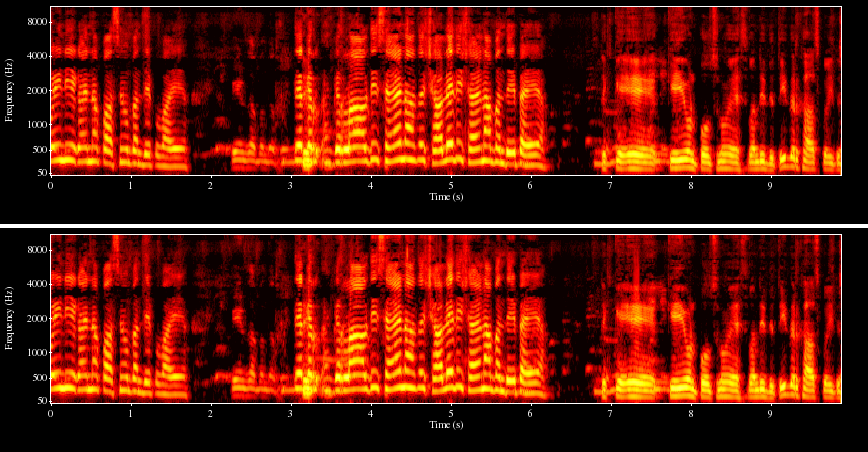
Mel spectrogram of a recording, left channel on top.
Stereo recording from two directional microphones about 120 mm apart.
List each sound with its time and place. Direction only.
0.0 s speech: 5° left (ahead or behind)
3.0 s speech: 5° left (ahead or behind)
6.9 s speech: 40° right (ahead or behind)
